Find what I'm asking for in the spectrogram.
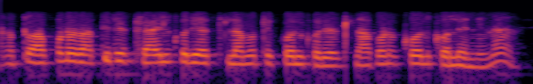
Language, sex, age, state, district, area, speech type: Odia, male, 18-30, Odisha, Rayagada, urban, conversation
